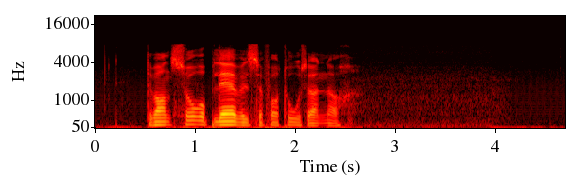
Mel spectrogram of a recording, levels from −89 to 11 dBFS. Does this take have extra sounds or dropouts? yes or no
no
